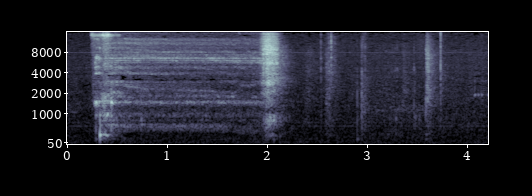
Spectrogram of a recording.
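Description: Compressed air hissing from a rubber-tipped air nozzle pressed into an automatic transmission case passage to air-check the D (low/reverse) clutch. The hiss starts with a thump about a third of a second in and ends with a louder burst of air at about two seconds, followed by a few light metallic clicks.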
